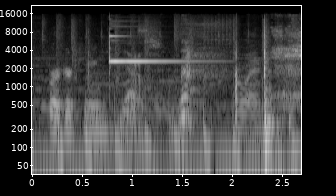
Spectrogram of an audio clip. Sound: buzzer rings; React laughs

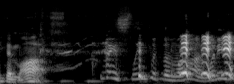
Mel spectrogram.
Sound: laughs

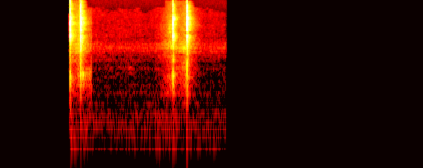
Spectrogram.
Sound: clicking

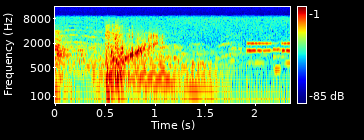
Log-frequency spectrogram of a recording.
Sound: laughter; deltarune splat sound

